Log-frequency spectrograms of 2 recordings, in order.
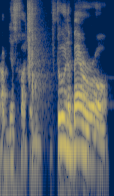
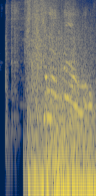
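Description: First: Said in the usual way. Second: High, loud, drawn-out yell; yelled repeat. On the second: Real, not acted. Gamer narrating a failed jump, drawn-out yell. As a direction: bellow it, stretching every word.

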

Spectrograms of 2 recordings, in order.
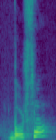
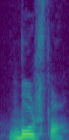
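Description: First: Bursa with rising question tune. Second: Said in the usual way. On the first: Shown as a demonstration. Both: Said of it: "bu sorunun cevabını biliyorum".

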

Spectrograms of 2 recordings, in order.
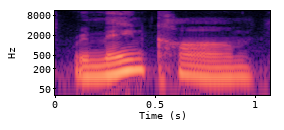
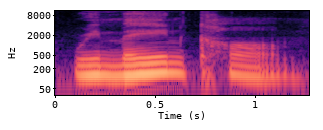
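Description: No difference in how they are said.

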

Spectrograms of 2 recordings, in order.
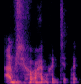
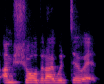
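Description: First: A soft, airless laugh through the words; laughing under breath. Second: Said in the usual way. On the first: Real, not acted. Streamer to viewers, owning she'd book cheap, laughing softly. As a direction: giggle it out quietly, half to yourself. Repeats own line, then laughs.

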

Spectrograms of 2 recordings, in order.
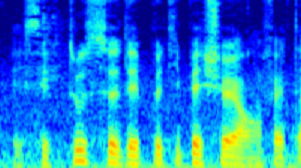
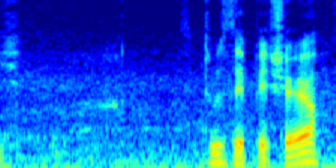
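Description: First: Said in the usual way. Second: Slow, hushed whisper of a correction; slow whispered self-correction; whispered aside. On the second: Real, not acted. Corrects own wording, drops to aside.

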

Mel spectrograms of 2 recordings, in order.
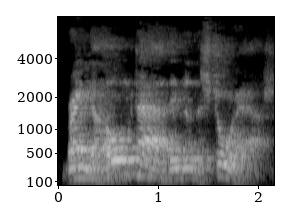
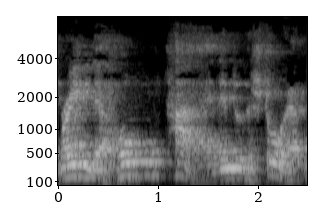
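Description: First: "whole" leaned on a little louder; stress on whole. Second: Said in the usual way. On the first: Shown as a demonstration. Preacher repeating the verse to the congregation, pressing on "whole". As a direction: lean into the word "whole" as the verse comes back.

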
